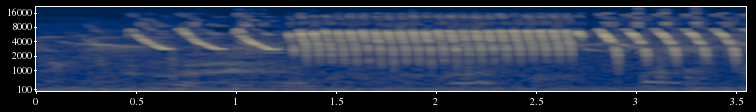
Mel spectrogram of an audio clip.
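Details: Canary song beginning with soft descending slurs, then a long rapid trill of evenly repeated notes, followed by scattered downslurred notes; faint background murmur underneath.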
